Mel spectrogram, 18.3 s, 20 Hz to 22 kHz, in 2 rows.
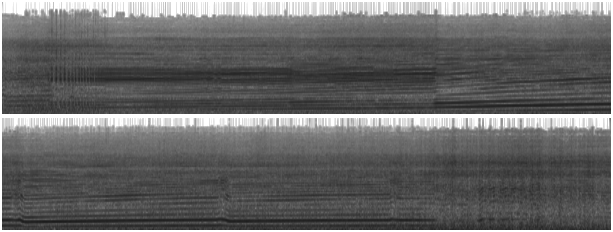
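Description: Yamaha Force 1 two-stroke underbone motorcycle engine accelerating hard through the gears. Its pitch climbs in long rising sweeps and drops suddenly at each upshift, then holds steady before the engine note fades out under rising wind rush on the microphone near the end.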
